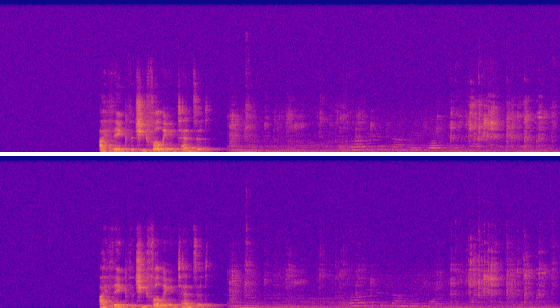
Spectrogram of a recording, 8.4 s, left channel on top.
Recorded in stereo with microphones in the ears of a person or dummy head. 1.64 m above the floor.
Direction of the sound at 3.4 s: 30° left (ahead or behind).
